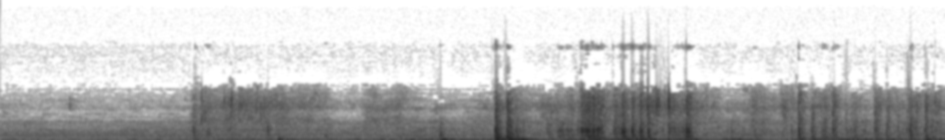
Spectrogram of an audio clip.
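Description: Irregular knocks and clunks with splashing as a small dinghy is worked into the shallows with an oar and a man climbs over the side into the water. The sounds start about a second and a half in and are loudest around four seconds in.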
